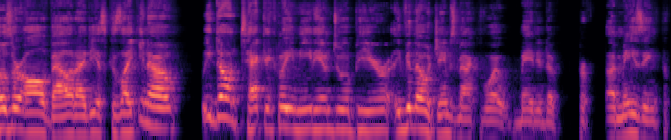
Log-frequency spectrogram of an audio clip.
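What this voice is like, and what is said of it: Usual voice. Nothing is said of it.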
